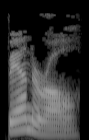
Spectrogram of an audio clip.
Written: bannerol

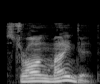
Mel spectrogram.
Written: strong-minded

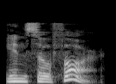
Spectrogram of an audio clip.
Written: insofar

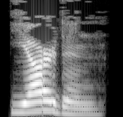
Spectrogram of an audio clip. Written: yardan

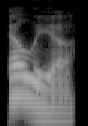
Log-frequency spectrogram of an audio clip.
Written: elea

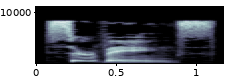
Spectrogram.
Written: surveyings

